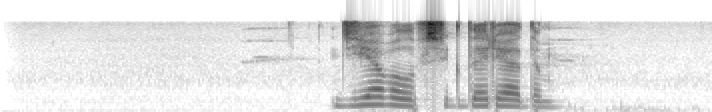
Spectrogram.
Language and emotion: Russian, neutral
